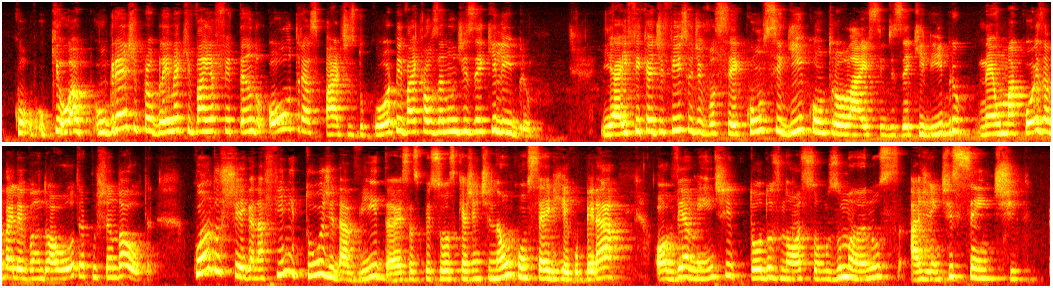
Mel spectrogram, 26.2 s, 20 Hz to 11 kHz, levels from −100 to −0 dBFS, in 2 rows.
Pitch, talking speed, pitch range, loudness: 235 Hz, 140 wpm, 205-275 Hz, -13 LUFS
